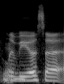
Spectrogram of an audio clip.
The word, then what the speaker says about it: Liviosah: You can follow her on Twitter and Instagram. – Yeah, stalk me. Okay. You can stalk Olivia at Liviosa, L-I-V-I-O-S-A-H.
